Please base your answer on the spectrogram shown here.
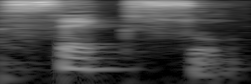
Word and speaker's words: sexo: nós acabamos de ver na palavra sexo esse X tem som de cs Então eu tenho quatro letras aqui ó mas eu tenho cinco sons 5 fonemas porque esse X tem dois sons na palavra táxi o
